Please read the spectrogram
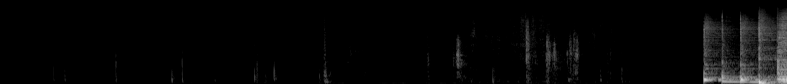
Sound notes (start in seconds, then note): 0.0 footsteps; 3.2 pages Turning; 7.0 drums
